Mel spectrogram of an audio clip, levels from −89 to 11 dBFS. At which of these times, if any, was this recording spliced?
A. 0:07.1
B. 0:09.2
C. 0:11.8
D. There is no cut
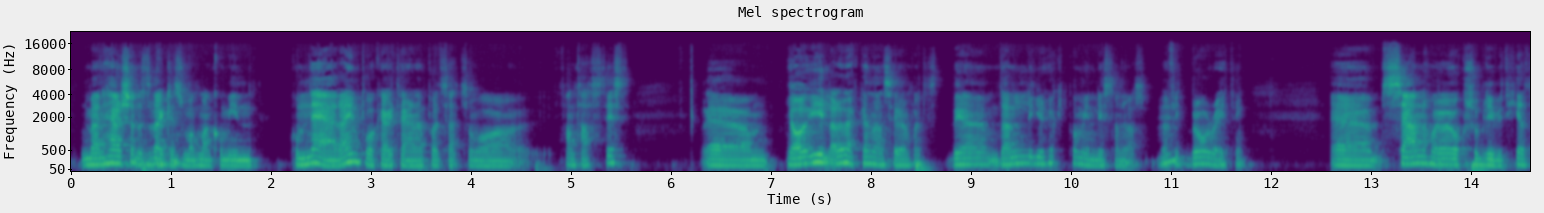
A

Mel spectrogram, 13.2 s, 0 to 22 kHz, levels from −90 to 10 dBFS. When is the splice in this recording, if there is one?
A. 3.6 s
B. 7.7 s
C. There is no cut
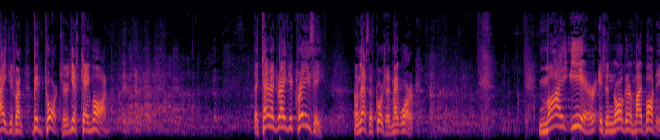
B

